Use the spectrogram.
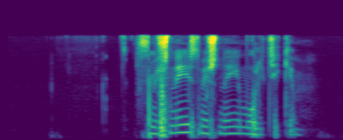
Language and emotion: Russian, neutral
